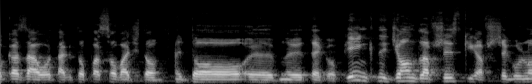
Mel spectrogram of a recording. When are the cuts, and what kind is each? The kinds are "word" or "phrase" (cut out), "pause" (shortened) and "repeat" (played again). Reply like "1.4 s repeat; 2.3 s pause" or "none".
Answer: 1.7 s pause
